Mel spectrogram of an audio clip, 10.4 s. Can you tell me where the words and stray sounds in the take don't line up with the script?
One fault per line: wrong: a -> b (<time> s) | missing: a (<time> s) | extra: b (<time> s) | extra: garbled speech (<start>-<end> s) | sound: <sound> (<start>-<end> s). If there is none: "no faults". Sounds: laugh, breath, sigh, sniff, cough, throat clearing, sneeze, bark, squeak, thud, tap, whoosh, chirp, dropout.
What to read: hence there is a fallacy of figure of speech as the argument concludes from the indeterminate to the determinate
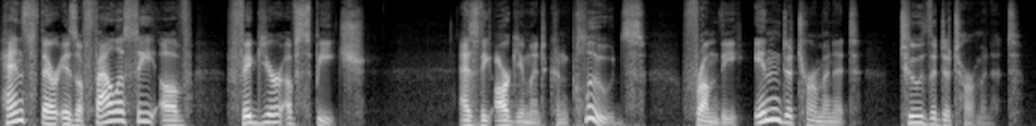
no faults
